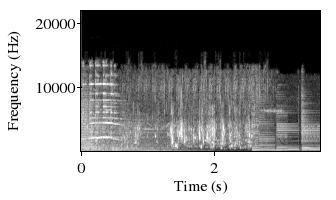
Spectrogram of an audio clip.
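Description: A muddy teddy bear is washed in a stream, with water splashing and trickling for a couple of seconds before music takes over near the end.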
